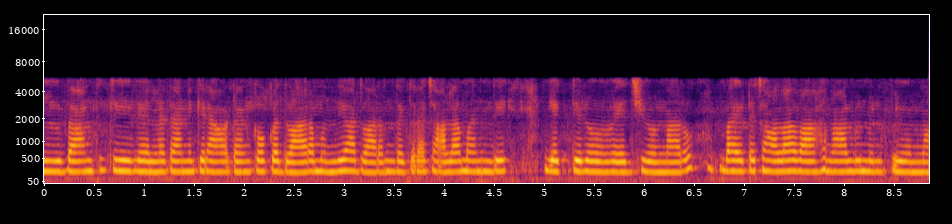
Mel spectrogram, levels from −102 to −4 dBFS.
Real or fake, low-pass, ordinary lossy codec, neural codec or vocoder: fake; 5.4 kHz; none; codec, 16 kHz, 4.8 kbps, FACodec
